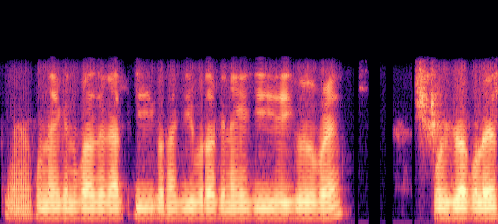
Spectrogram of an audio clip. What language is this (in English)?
Assamese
